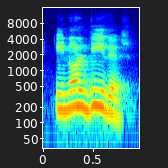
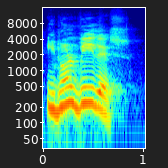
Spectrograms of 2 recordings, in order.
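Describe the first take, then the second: No difference in how they are said.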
